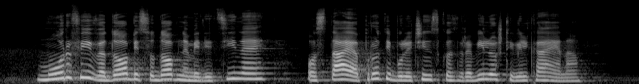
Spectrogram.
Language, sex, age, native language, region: Slovenian, female, 50-59, Slovenian, Savinja region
